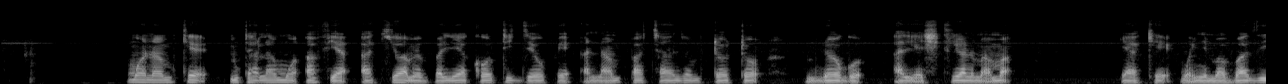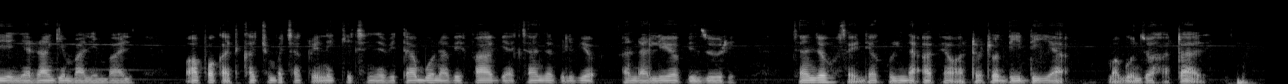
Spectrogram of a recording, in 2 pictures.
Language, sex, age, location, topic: Swahili, male, 18-24, Nakuru, health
